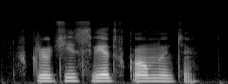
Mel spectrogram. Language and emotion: Russian, neutral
